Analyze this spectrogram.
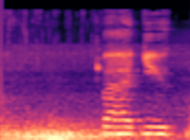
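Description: A huge creature lets out a loud, wavering cry.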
